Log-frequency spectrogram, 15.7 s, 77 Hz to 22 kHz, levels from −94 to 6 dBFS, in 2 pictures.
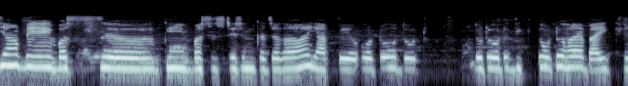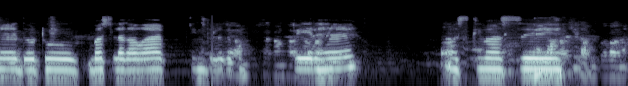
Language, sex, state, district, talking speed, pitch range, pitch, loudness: Hindi, female, Bihar, Darbhanga, 135 wpm, 235-260 Hz, 240 Hz, -15 LUFS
